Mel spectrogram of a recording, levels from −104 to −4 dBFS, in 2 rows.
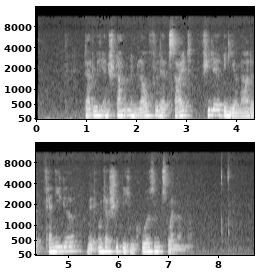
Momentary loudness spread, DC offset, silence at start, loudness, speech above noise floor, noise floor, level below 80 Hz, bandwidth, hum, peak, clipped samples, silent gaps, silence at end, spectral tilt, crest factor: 11 LU; under 0.1%; 0.95 s; -15 LUFS; 35 dB; -49 dBFS; -44 dBFS; 9.6 kHz; none; -2 dBFS; under 0.1%; none; 1.3 s; -6.5 dB/octave; 14 dB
